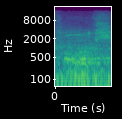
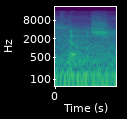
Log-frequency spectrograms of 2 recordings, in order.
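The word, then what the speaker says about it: Kölsch: So when we opened up, we were just calling it Kolsch. And we had some old German dudes come in, and they scolded us. So the correct pronunciation is Kelch.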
